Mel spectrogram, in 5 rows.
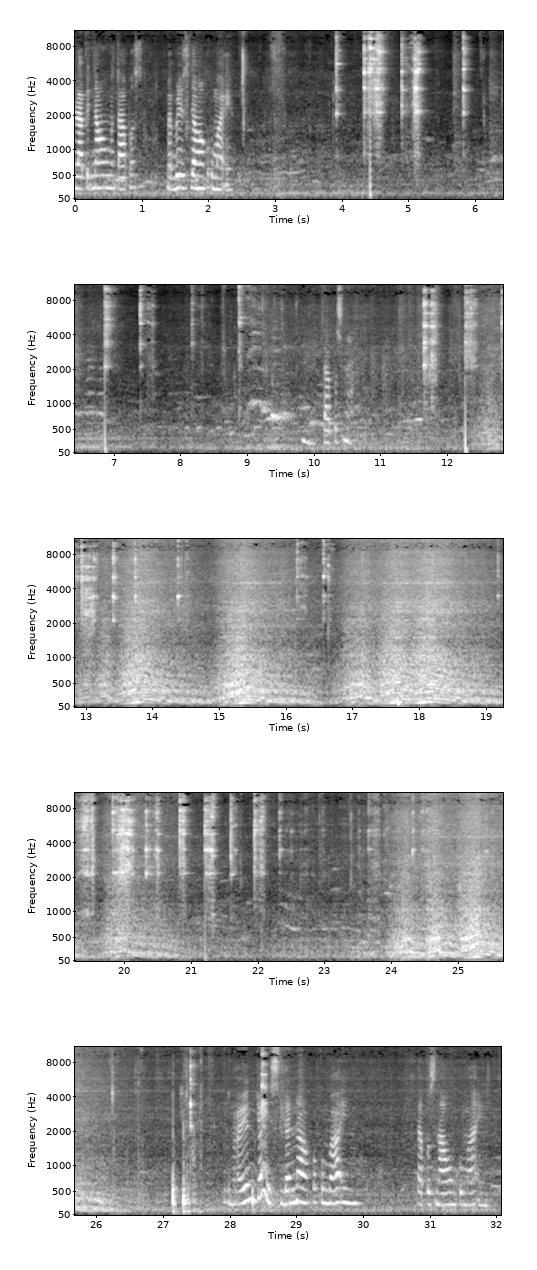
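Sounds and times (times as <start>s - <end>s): spoon scraping ceramic plate: 4.4s - 6.0s, 6.9s - 9.0s, 11.7s - 14.6s, 19.2s - 24.8s
vehicle engine revving: 12.5s - 20.9s, 23.9s - 26.6s.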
